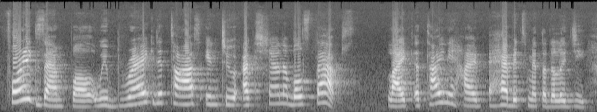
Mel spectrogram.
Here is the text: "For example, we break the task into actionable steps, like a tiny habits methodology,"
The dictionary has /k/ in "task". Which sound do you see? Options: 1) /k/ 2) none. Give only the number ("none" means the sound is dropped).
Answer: 2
